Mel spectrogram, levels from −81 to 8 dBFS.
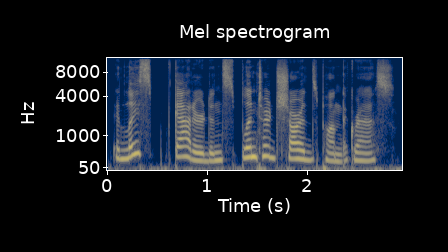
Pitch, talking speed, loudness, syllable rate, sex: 240 Hz, 180 wpm, -18 LUFS, 5.0 syllables/s, female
